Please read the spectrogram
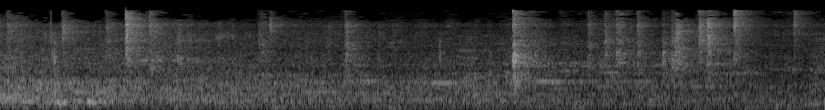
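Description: Heavy rain falling outside a window, with many sharp ticks of raindrops striking close by.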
